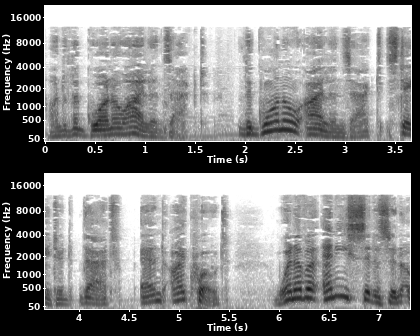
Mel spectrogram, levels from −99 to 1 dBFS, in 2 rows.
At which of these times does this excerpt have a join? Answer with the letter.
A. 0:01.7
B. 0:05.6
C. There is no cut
C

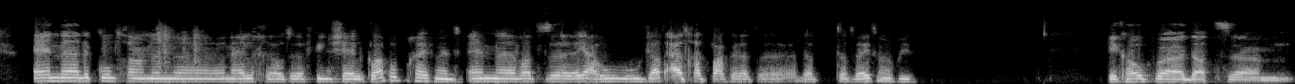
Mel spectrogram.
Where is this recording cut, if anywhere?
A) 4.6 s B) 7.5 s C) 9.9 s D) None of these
A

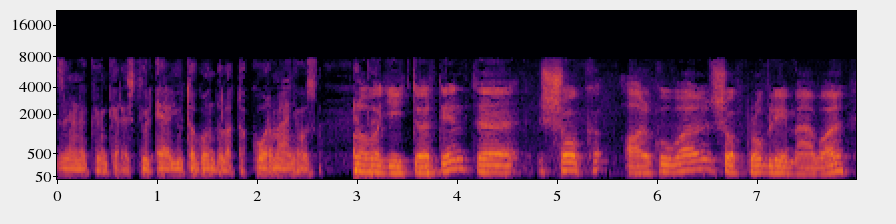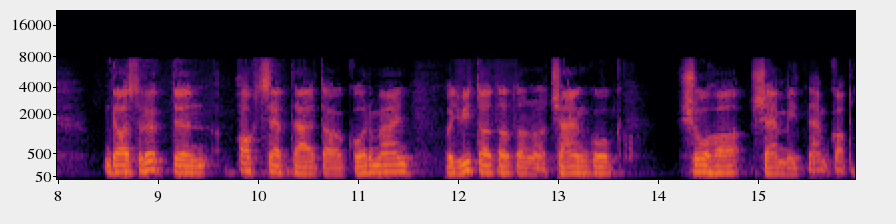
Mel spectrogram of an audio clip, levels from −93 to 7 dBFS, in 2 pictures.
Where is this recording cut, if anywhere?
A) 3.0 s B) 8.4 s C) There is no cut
A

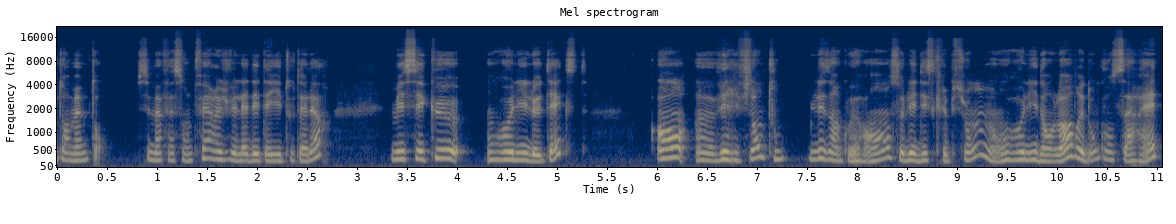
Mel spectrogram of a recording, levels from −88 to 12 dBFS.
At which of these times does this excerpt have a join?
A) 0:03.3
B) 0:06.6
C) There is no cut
C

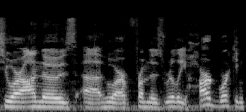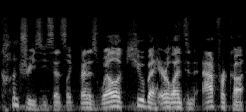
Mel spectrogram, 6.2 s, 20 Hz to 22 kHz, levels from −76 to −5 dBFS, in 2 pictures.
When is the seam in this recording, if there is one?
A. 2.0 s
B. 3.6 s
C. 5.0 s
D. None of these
C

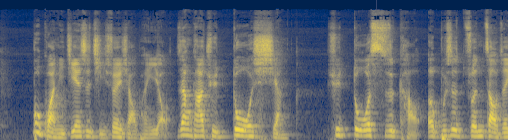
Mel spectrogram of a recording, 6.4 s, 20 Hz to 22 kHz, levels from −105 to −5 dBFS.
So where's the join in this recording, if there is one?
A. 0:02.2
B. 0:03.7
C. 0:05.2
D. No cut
D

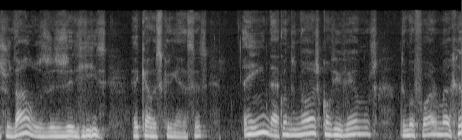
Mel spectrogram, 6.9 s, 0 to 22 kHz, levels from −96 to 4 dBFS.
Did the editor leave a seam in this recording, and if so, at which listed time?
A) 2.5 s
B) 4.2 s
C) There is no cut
B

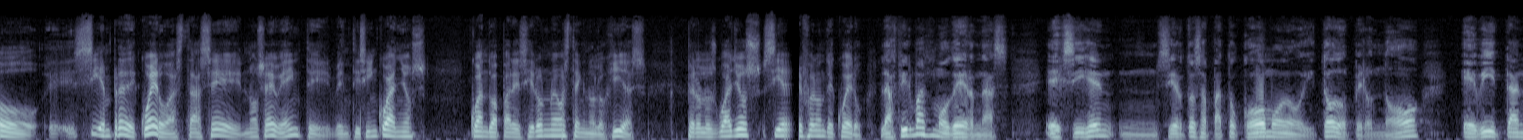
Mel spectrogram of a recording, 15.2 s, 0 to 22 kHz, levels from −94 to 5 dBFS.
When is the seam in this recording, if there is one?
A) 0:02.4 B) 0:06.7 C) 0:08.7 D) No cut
C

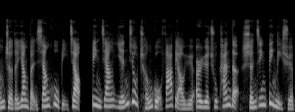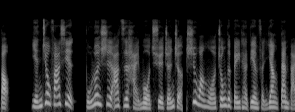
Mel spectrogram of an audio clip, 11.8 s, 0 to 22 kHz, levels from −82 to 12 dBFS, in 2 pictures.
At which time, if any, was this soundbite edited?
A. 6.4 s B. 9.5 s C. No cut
B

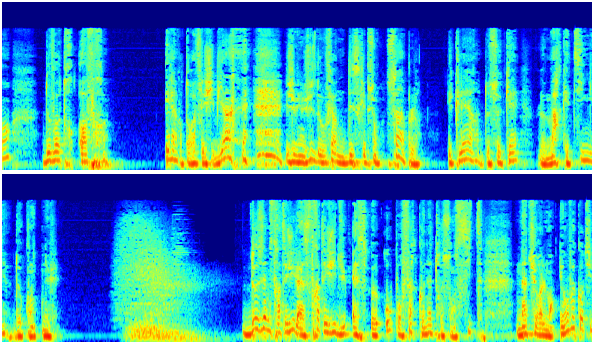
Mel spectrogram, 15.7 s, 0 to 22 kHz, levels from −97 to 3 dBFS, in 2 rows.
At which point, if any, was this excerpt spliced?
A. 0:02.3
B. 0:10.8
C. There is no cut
A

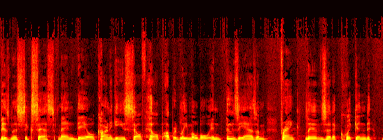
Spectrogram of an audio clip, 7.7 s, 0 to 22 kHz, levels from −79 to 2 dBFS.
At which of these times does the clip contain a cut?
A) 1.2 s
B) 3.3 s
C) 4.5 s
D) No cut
A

